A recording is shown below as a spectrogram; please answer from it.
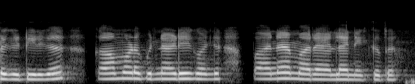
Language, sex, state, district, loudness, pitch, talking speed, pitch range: Tamil, female, Tamil Nadu, Kanyakumari, -14 LUFS, 255 Hz, 85 wpm, 230-260 Hz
